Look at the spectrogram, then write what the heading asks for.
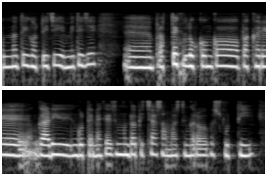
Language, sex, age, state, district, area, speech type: Odia, female, 30-45, Odisha, Cuttack, urban, spontaneous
